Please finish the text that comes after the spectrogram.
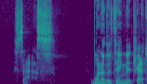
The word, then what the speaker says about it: SaaS: techit track I think it's it's pronounced is in fact SAS.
